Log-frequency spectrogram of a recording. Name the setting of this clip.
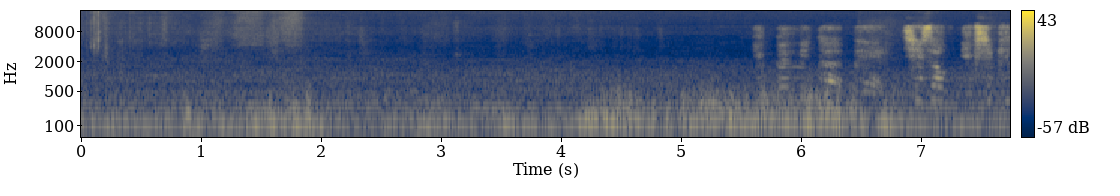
car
